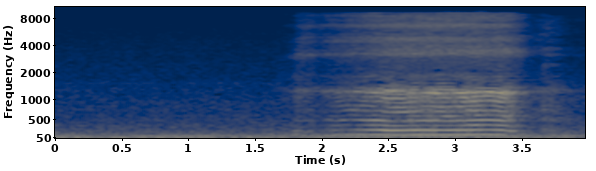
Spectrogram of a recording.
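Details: Snoring recorded with the SnoreLab app: one loud, steady, buzzing snore on an in-breath, rising out of quiet breathing noise.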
